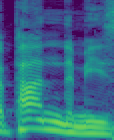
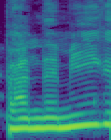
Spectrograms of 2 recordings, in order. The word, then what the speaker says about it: Pandemie: Und siehe da, er hat es leider richtig ausgesprochen. Oh, die letzte Silbe betont. Er hat Pandemie gesagt.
